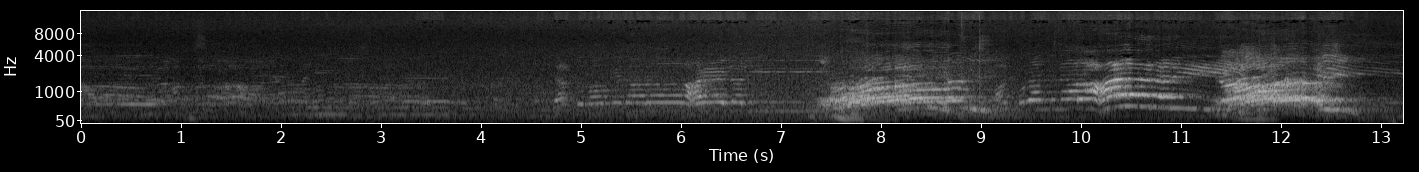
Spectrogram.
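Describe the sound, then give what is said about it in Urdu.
A large crowd recites salawat on Muhammad and the family of Muhammad aloud in unison, rising in loud, rhythmic bursts of massed voices, three swelling waves after a softer murmuring start. “ایک دفعہ اور مل کے بلند تر صلوات بھیجے محمد و آل محمد.”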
